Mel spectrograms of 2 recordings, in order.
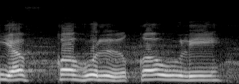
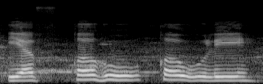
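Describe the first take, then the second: First: An extra 'l' joins yafqahu to qawli. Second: Yafqahu ends in a vowel before qawli. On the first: The speaker calls it wrong. "Bukan yafqahul qawli" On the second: The speaker calls it right. "Yang benar yafqahu qawli"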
